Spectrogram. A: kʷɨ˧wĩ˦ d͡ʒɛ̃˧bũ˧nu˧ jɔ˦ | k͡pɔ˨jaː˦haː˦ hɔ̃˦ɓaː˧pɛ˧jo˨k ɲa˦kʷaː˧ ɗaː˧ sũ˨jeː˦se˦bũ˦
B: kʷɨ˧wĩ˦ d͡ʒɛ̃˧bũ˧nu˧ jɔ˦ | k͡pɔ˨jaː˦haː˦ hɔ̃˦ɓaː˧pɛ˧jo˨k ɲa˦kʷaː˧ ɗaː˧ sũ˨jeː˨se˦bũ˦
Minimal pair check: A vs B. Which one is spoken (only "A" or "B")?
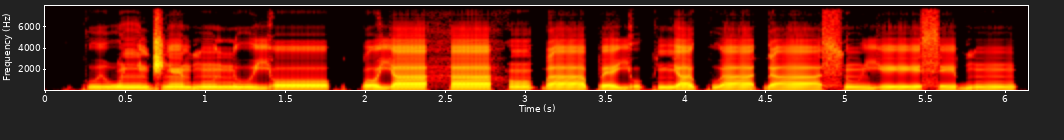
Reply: A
